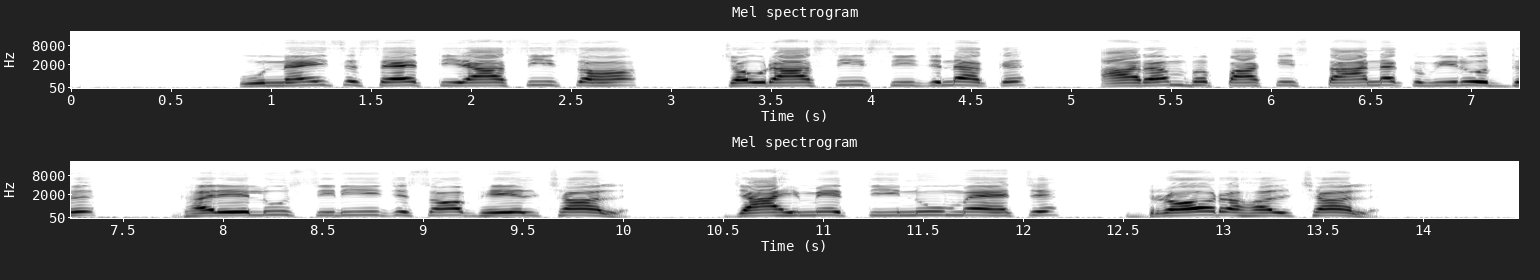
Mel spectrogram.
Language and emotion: Maithili, neutral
